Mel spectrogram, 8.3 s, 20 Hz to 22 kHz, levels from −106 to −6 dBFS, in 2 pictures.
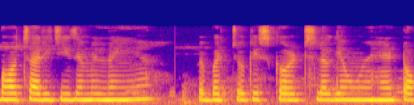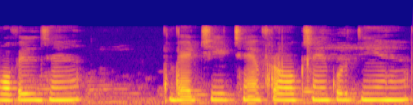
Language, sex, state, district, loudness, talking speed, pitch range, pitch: Hindi, female, Maharashtra, Aurangabad, -15 LUFS, 145 wpm, 230-240 Hz, 235 Hz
